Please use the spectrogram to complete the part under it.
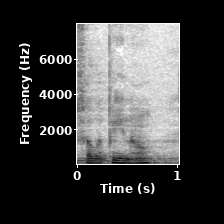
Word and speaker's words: Filipino: She said, "I didn't say that right, did I, Mom?" I said, "No, honey, you didn't." I said, "Your friend or your coworker, I'm assuming, is from the Philippines, and she's a Filipino."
